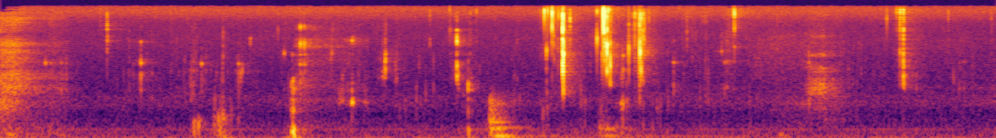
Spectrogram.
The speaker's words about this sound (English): Now, we'll take a sip.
